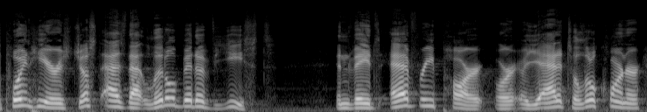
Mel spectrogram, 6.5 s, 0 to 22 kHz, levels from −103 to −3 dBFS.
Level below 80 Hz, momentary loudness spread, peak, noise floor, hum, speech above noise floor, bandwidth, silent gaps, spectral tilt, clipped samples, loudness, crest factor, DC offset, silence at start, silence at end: -66 dBFS; 10 LU; -16 dBFS; -74 dBFS; none; 42 dB; 9.2 kHz; none; -7 dB/octave; under 0.1%; -33 LUFS; 16 dB; under 0.1%; 0.15 s; 0.1 s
